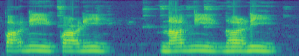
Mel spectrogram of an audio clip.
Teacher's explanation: मारवाड़ी में न के स्थान पर ण का उच्चारण होता है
